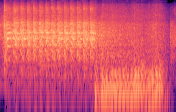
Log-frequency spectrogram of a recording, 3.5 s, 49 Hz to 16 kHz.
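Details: First start of a Suzuki Bandit 650S barn find that sat two years, battery trickle-charged, on choke with the clutch held in: the starter churns steadily for two seconds, then it catches roughly, stumbles and dies; slow to fire.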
